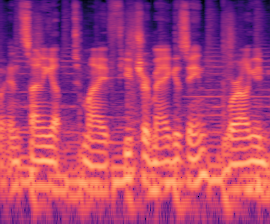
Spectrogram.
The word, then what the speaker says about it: Futur: And you can find us at The Future Is Here. And the future is spelled without an E. So it's Futur. Just remember, drop the E, go, and you'll be fine.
